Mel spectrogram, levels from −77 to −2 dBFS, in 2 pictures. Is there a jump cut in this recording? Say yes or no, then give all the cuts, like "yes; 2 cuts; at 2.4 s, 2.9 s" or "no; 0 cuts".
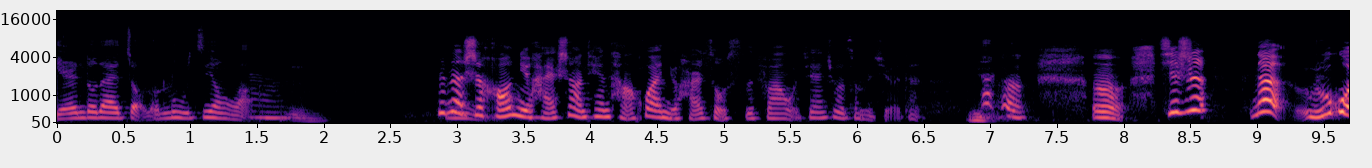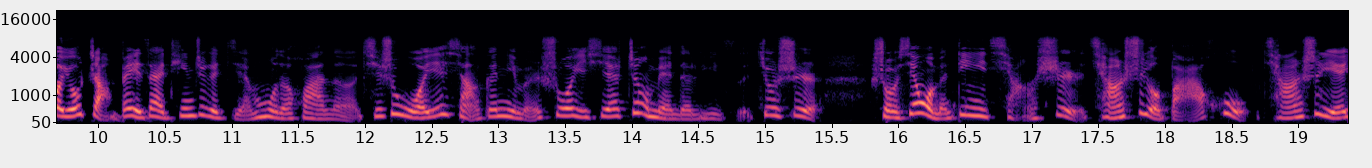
no; 0 cuts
